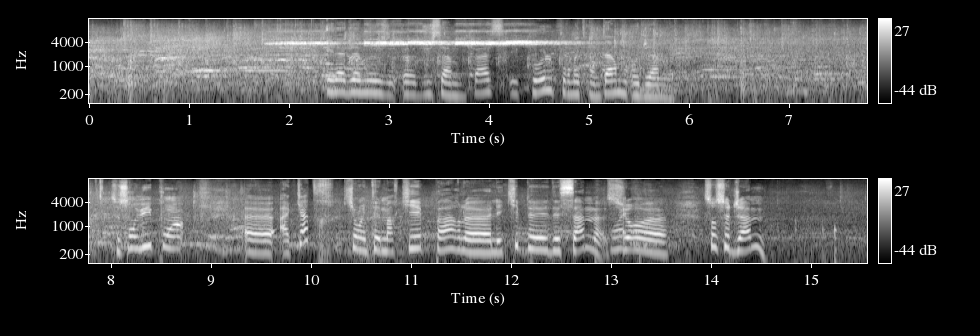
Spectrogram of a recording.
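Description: A crowd of spectators murmurs and chatters nearby.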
